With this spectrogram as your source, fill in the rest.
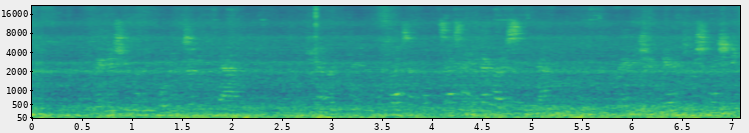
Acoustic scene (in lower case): subway train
